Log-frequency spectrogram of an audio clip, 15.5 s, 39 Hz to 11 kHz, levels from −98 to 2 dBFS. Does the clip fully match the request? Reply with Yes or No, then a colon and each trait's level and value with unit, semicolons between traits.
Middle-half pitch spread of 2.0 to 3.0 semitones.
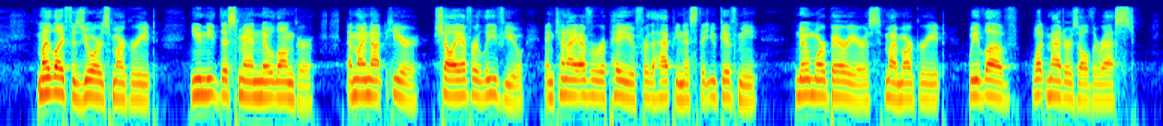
Yes: narrow, 2.6 semitones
